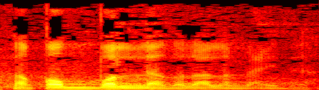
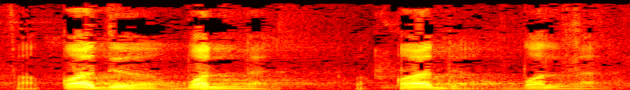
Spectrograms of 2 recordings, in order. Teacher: Cuman karena kita mengajarkan riwayat Hafiz An-Nasim, bacalah dengan seperti tadi, ya, dengan mengqalqalah faqad dhalla, faqad dhalla, qalqalahkan, yakni menunjukkan dalnya dibaca idhar · Shown in: second take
